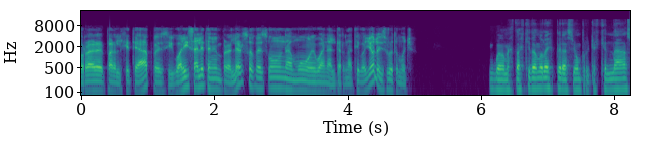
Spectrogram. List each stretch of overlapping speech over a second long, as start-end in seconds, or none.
none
